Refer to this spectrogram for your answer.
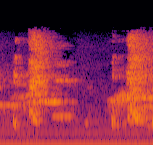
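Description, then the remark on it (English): Two breathy, hissing bursts about a second apart, like a stifled sneeze, soft, with no talking around them. “Bless you.”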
